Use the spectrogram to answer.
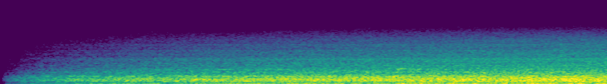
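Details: Low rumbling roar that swells steadily louder, like an approaching vehicle or aircraft, with no animal calls.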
